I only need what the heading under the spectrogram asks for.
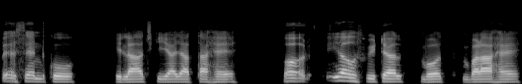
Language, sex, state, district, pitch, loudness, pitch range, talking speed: Hindi, male, Bihar, Jahanabad, 125 Hz, -21 LUFS, 120-135 Hz, 140 wpm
